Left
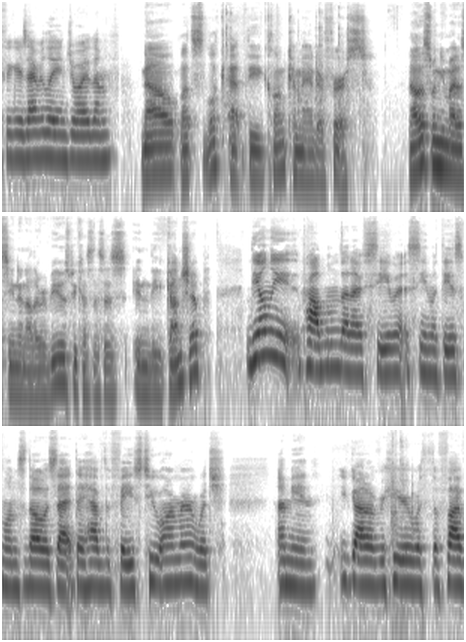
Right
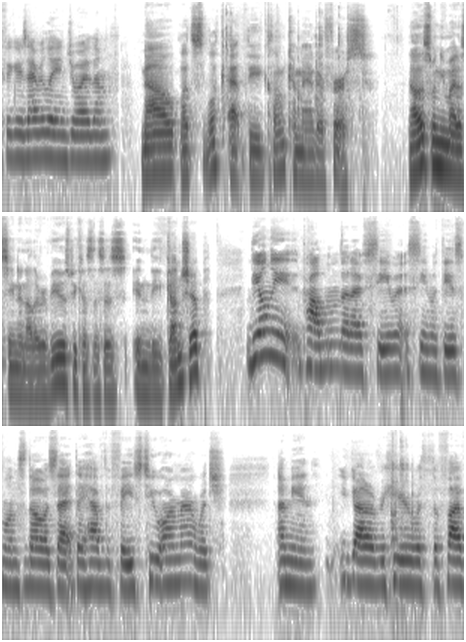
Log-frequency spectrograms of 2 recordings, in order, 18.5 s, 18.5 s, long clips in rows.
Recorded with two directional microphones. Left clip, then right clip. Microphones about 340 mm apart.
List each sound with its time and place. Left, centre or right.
0.0 s a woman's voice: centre
1.9 s speech: centre
9.5 s a woman's voice: centre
